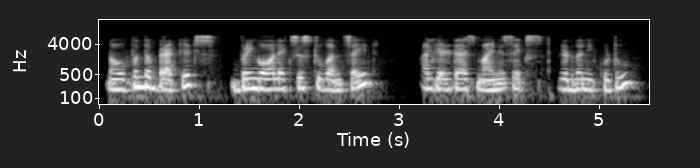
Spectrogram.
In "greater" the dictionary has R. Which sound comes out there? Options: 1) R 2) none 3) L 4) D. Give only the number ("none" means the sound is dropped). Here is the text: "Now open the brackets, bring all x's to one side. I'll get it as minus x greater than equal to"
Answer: 2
